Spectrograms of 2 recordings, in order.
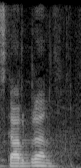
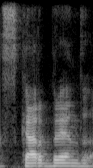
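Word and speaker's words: Skarbrand: the is mispronounce mispronouncing scar brand meme. Yeah. Uh I I don't know why but that that yeah I am adding a sneaky little s in there.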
